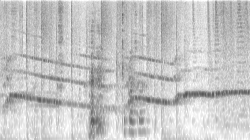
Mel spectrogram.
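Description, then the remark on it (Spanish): A police patrol car siren wails steadily outside, its tone sliding slowly downward and holding for the whole stretch, while a person briefly speaks over it partway through. “Está pisando la patrulla y nada más.”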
